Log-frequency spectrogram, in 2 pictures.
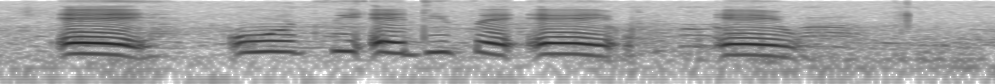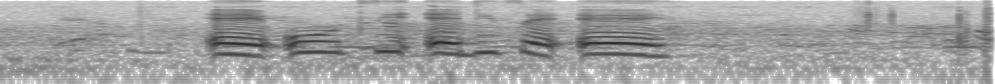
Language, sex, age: Southern Sotho, female, 27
